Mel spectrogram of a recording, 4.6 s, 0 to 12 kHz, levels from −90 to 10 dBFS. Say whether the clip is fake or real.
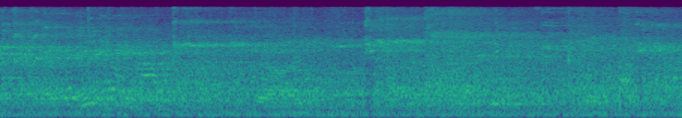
fake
